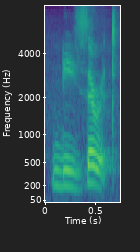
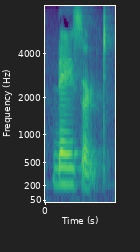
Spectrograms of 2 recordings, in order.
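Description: First: The stress is on the second syllable. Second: The stress is on the first syllable. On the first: It is a verb meaning to abandon. "động từ thì sẽ là gì đây? Dessert, nghĩa là bỏ hoang" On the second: It is a noun meaning a dry barren region. "nếu mà là danh từ á, nó sẽ đọc là desert, âm một nhá"

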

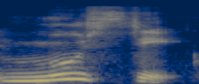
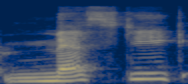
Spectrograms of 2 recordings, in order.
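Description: First: The first syllable has a French-sounding vowel. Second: The first syllable sounds like 'mess'. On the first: "which is how a lot of the, you know, sort of Frenchy say it" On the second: "M-E-S-S Stique?"

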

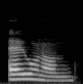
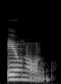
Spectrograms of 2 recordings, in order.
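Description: First: The word is said at a normal pace. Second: The word is said very fast.

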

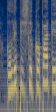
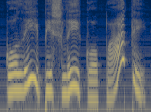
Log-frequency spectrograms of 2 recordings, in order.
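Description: First: It is spoken very fast. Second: It is spoken calmly and slowly. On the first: "А тепер дуже швидко" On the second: "Спочатку ми будемо вимовляти спокійно, не спіша"

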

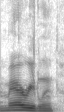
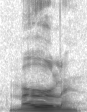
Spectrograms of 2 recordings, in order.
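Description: First: It is said in a standard, non-local way. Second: It is said in a local Maryland accent. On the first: The speaker calls it wrong. "Not Maryland" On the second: The speaker calls it right. "I get excited when I hear that Maryland accent"

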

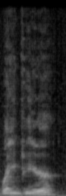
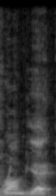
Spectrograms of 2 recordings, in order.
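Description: First: It is pronounced to rhyme with reindeer. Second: It is pronounced the French way. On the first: The speaker calls it wrong. "we sort of bastardize the word into something that rhymes with reindeer" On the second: The speaker calls it right. "but formally node of Ranvier"

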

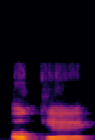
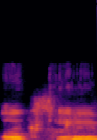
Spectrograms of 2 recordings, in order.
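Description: First: It is said curtly, without warmth. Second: It is said warmly, with a smile. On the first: The speaker is dismissive. The speaker calls it wrong. "ओके ऐसे नहीं" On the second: The speaker is polite and friendly. The speaker calls it right. "ओके with a smile"

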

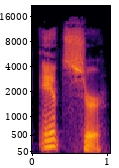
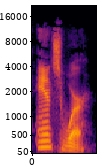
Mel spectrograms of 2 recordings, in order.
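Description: First: The W sound is silent. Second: The W sound is pronounced. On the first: The speaker calls it right. "Y fíjate que aquí digamos answer" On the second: The speaker calls it wrong. "No es answer. We do not pronounce the W"

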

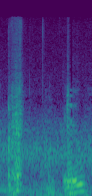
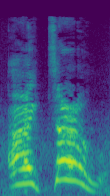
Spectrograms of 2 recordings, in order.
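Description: First: It is said weakly, without conviction. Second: It is said forcefully, with conviction.

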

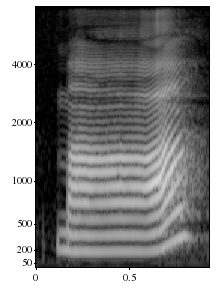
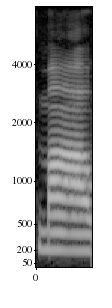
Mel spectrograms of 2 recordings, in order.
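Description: First: Ma is said with the tone meaning horse. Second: Ma is said plainly, as the question word. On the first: The word means horse. "would mean horse" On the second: The word marks a question. "just ma would be a question word"

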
